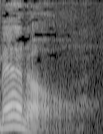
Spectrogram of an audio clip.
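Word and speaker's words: Meno (μένω): Special with John, Meno. M-E-N, long O.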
